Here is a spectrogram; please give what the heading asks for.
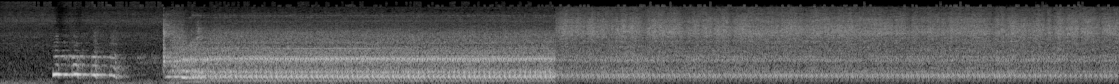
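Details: New NorthStar 2 HP 20-gallon air compressor, first start-up: short click and hiss, then motor drones at a steady pitch with the pump clattering evenly; normal running.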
